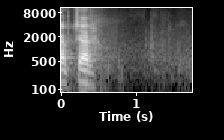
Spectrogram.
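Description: A man speaks briefly and loudly, close by.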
